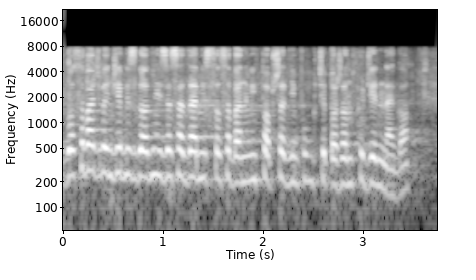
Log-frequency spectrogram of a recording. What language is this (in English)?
Polish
